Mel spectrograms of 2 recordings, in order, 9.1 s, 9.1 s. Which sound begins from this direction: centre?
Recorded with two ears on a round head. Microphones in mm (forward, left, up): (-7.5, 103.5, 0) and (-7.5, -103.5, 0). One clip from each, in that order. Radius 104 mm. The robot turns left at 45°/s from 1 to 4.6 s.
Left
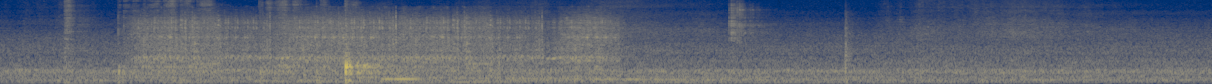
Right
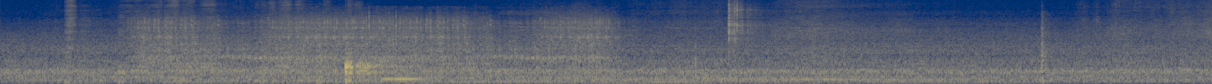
A ringtone, at 2.9 s.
